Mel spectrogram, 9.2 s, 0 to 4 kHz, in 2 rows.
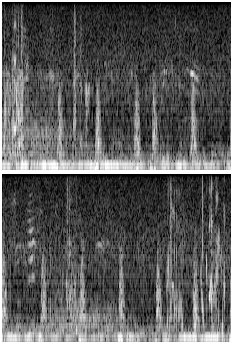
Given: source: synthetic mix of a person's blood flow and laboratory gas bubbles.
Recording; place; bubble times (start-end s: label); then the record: Doppler ultrasound of blood flow; subclavian vein
0.02-0.48 s: bubbles
1.15-1.32 s: bubbles
1.41-1.50 s: bubbles
1.56-1.62 s: bubbles
1.65-1.76 s: bubbles
5.44-6.12 s: bubbles
7.86-8.23 s: bubbles
8.54-9.05 s: bubbles
From the record:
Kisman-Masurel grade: 221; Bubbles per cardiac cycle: several, 3 to 8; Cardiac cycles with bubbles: 10 to 50%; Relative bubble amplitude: barely perceptible (0.100 to 0.250); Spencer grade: 2 (many but less than half of the cardiac periods contain bubble signals, singularly or in groups); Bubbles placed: anywhere in the cardiac cycle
